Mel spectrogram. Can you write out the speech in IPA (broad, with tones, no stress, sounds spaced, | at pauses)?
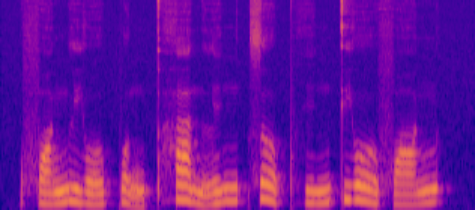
f ɑ˧˥ ŋ l j o˧˥ ʊ̯ p ɤ̰˨˩ ŋ pʰ a˥˩ n l i˥ ŋ t͡s ɤ˥˩ pʰ i˧˥ ŋ t̪ j o˥˩ ʊ̯ f ɑ˧˥ ŋ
